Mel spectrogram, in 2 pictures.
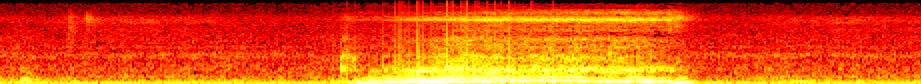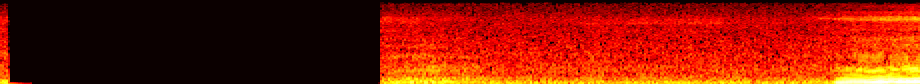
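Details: Middle-aged man's loud snoring: a deep, rattling snore lasting about two seconds, then quiet, with another snore beginning at the end.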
